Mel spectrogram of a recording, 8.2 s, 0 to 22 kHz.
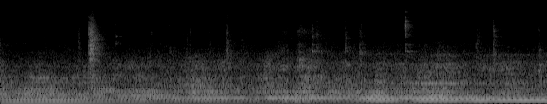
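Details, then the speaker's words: Loud open-exhaust V8 bought as a cheap mock-up engine, first start resting in frame: idle wanders and settles unevenly; good oil pressure, carburetor obviously needs work, probably all right with a tune-up and good carburetor. "has good oil pressure engine doesn't sound too bad probably with a tune-up and a good carburetor it should be all right"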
